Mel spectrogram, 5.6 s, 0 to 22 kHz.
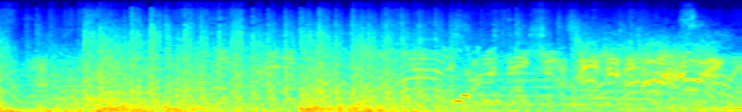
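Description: Dense, sustained gunfire from the real-time strategy game Company of Heroes 2, rapid bursts and overlapping shots filling the whole stretch at a loud, steady level, with battle noise and voices mixed in.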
